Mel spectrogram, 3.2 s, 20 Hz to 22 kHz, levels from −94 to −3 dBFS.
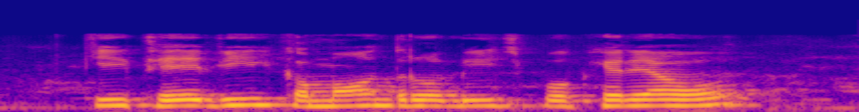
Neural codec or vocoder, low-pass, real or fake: codec, 16 kHz, 4 kbps, X-Codec, HuBERT features, trained on balanced general audio; 7.2 kHz; fake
